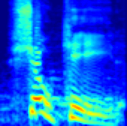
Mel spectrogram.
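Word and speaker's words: shokeid (שֹׁקֵד): The word for almond branch, we'll say it in the Hebrew, but it is shakeid, spelled S-H-A-K-E-I-D if we were to spell it with English letters. And the Hebrew word for watches is similar to that, or sees. It is, maybe even to be on guard, it is shokeid, S-H-O instead of S-H-A-K-E-I-D.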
